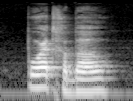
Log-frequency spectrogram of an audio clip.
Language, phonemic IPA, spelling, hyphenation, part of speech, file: Dutch, /ˈpoːrt.xəˌbɑu̯/, poortgebouw, poort‧ge‧bouw, noun, Nl-poortgebouw.ogg
- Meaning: gatehouse, gate building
